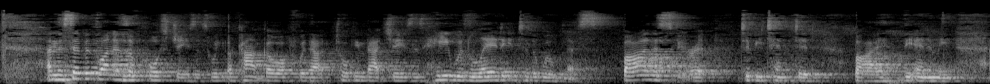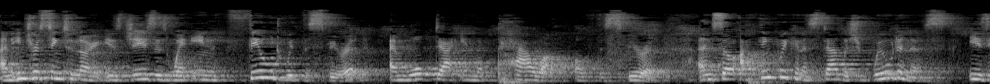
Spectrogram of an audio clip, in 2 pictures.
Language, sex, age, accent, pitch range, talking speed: English, female, 20-39, Australian, 185-240 Hz, 185 wpm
